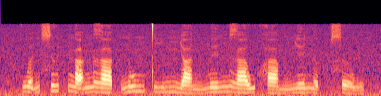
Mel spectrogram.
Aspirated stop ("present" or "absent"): absent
